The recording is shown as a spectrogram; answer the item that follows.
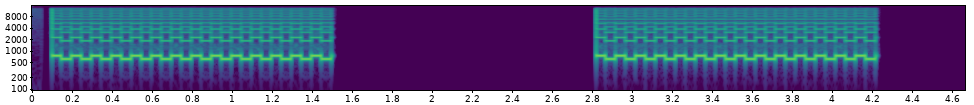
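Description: A telephone rings in two long electronic bursts of a trilling, warbling tone, each lasting about a second and a half and separated by a pause, loud and alone.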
